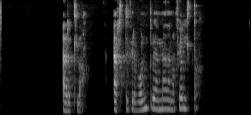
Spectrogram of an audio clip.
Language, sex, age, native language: Icelandic, female, 20-29, Icelandic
